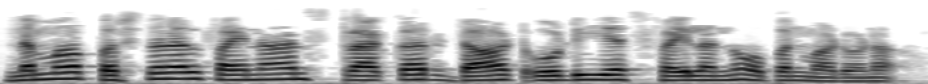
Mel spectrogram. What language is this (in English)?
Kannada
